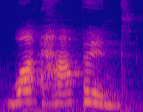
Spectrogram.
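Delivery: loud, sharp confronting bark; harsh demand. Shown as a demonstration. Teacher wrongly barking at an upset student. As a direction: demand an answer from the upset kid. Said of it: "if I went into the student like this".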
